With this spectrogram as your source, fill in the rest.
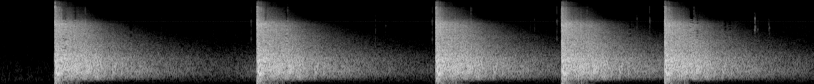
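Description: .38 Special snub nose revolver fired five times at roughly one- to two-second intervals, each shot a sharp loud crack followed by a long decaying echo, close and with no talking.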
